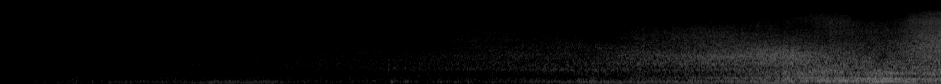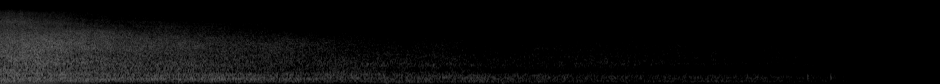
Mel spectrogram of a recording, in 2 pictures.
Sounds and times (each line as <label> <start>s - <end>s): Car passing by 1.1s - 17.9s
